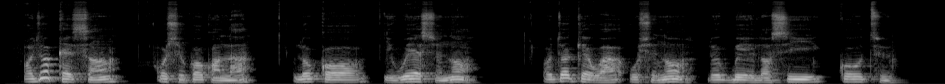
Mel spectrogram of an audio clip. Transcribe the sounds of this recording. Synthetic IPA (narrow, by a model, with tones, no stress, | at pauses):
ɔ˧d͡ʒɔ˦kɛ˧sã˨˦ | o˦ʃe˨kɔ˧kã˨la˨˦ | lo˦kɔ˧i˨we˨˦ɛ˦˨sẽ˨˦nãː˦˨ | ɔ˧d͡ʒɔ˦kɛ˧˨wa˨˦o˧ʃe˨nãː˦˨lo˦ɡ͡be˦˨lɔ˧si˦ko˦˨tʰu˨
